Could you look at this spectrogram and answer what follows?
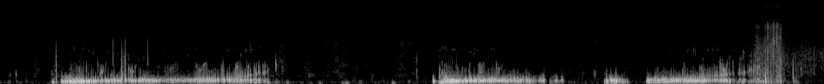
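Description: Loud, long, low gurgling rumbles in several bursts; hunger rumbling of an empty stomach, a normal finding.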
